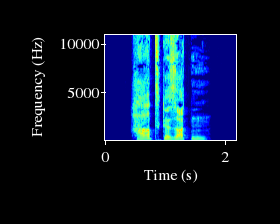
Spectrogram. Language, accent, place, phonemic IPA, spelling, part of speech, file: German, Germany, Berlin, /ˈhaʁtɡəˌzɔtn̩/, hartgesotten, adjective, De-hartgesotten.ogg
- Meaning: hard-boiled, hardened, unscrupulous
